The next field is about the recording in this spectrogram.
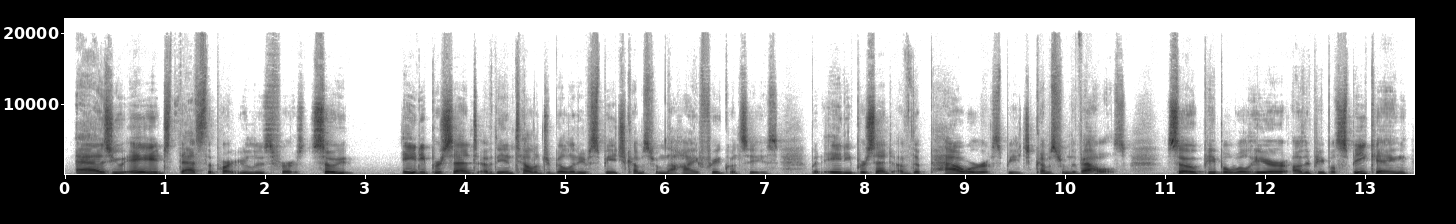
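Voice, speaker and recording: An older man with an American accent, an audiologist patiently explaining things in an interview. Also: mid-range voice. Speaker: audiologist guest.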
